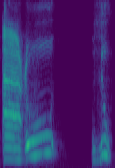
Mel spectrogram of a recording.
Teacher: zal itu huruf tarafi, huruf ujung lidah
